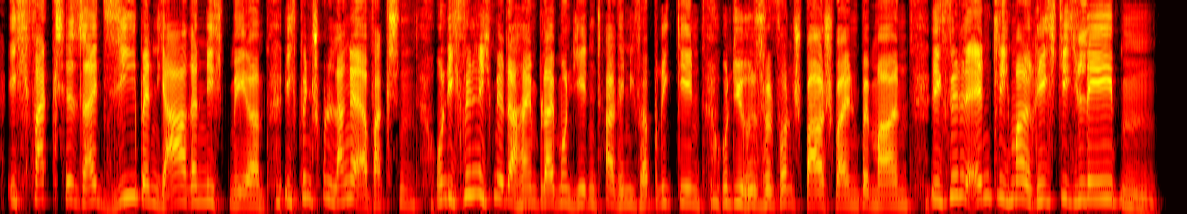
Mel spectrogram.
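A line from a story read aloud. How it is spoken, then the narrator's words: Shouting. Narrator (German): schrie Olli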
